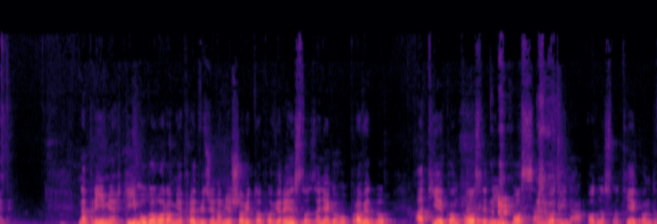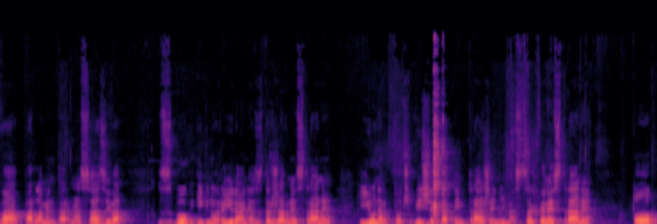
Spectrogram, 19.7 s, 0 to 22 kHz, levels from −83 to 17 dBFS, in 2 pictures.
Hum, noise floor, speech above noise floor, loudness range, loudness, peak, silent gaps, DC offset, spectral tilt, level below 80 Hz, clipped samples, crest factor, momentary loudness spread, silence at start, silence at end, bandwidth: none; -56 dBFS; 34 dB; 5 LU; -23 LUFS; -2 dBFS; none; under 0.1%; -6.5 dB/octave; -54 dBFS; under 0.1%; 20 dB; 11 LU; 0 s; 0 s; 19 kHz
